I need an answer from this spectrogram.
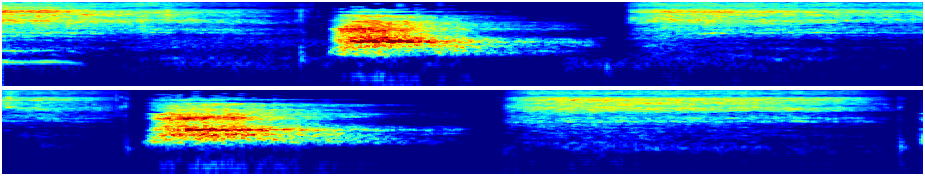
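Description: Deep, loud breathing during a guided breathwork exercise: several long, airy inhales and exhales in slow alternation, each swelling and fading with a rushing hiss, with no talk over them.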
